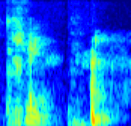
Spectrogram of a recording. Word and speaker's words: Crepe: he's creep for now it's spelt like crepe but he's pronounced creep there you guys said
